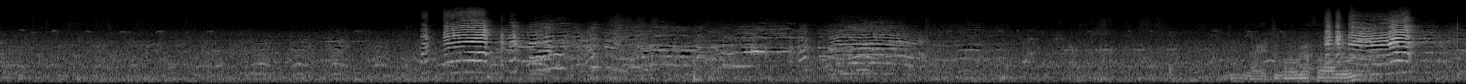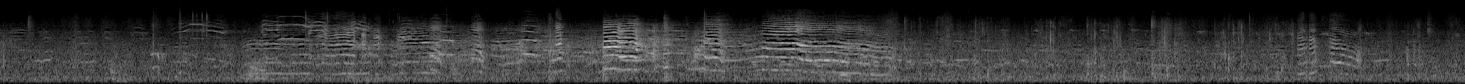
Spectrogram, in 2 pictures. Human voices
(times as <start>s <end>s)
21.8s 25.2s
